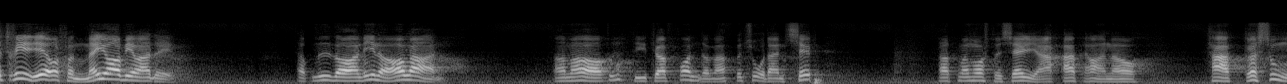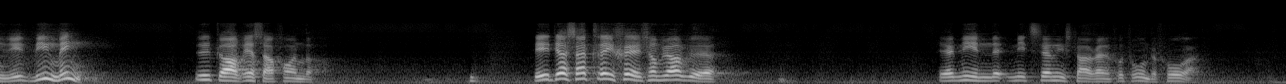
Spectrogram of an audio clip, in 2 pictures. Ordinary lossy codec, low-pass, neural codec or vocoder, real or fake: none; 7.2 kHz; codec, 16 kHz, 0.5 kbps, FunCodec, trained on Chinese and English, 25 frames a second; fake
